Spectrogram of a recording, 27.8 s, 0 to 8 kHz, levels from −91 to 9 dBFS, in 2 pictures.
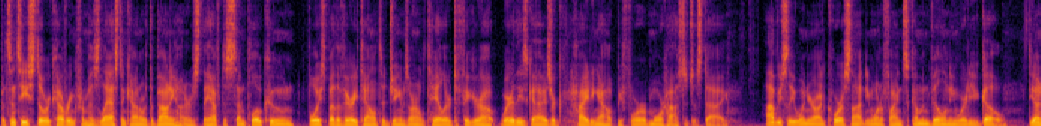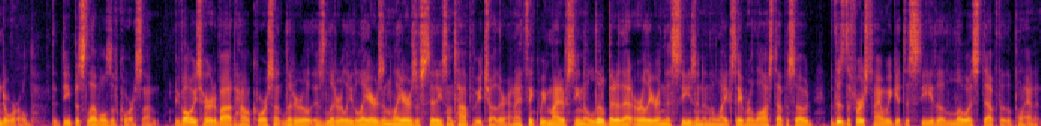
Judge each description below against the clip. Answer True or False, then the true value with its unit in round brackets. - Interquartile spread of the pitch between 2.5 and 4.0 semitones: True (2.9 semitones)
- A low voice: True (105 Hz)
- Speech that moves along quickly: True (260 wpm)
